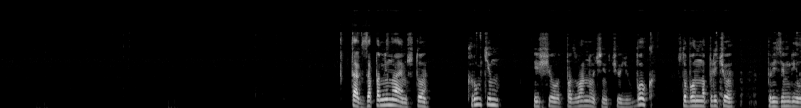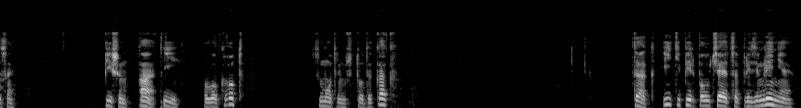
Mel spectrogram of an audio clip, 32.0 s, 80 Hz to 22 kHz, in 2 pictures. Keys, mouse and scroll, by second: 0.6 r, 3.3 g, 7.2 click, 9.4 click, 10.9 r, 14.5 middle click, 15.1 middle click, 15.4 middle click, 16.0 middle click, 17.2 middle click, 17.9-18.8 scroll down 2, 18.8 a, 19.1 i, 21.7-22.2 scroll down 3, 22.9-23.8 scroll down 4, 23.8 click.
